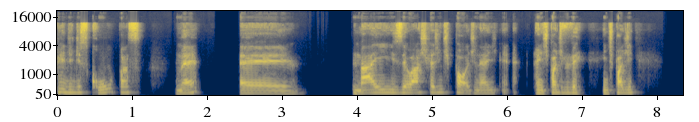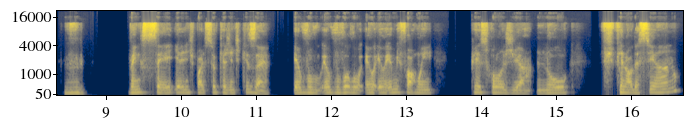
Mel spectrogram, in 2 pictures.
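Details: 22-year-old man who has stuttered since about age 3 or 4, with blocks and repetitions; stuttering.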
